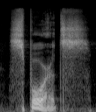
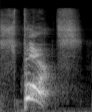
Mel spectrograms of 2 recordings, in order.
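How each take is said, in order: First: The word is said at normal speaking volume. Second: The word is yelled at high volume. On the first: It is just an ordinary word. The speaker calls it wrong. "I can't just say sports because that would be... you know, a regular word" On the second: The title is written in all caps. The speaker calls it right. "you have to yell sports like that"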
